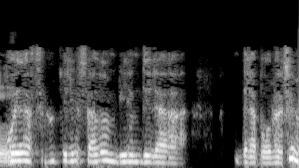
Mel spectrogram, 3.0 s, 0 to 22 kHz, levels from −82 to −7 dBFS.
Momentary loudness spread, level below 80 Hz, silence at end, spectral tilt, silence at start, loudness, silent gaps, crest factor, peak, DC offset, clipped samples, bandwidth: 11 LU; -44 dBFS; 0 s; -6.5 dB/octave; 0 s; -16 LUFS; none; 14 dB; 0 dBFS; under 0.1%; under 0.1%; 7.4 kHz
